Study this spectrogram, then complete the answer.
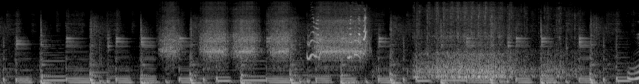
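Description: A sewing machine stitches salwar fabric in steady, rapid rhythmic bursts of mechanical clatter, close and loud, with a brief pause and restart partway through and no talking.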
